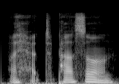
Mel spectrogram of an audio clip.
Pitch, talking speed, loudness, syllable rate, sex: 100 Hz, 250 wpm, -19 LUFS, 5.1 syllables/s, male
